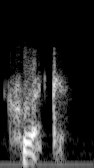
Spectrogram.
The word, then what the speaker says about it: creek: and the word creek in Nebraska is pronounced crick. – Yep. – Crick, C-R-I-C-K.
